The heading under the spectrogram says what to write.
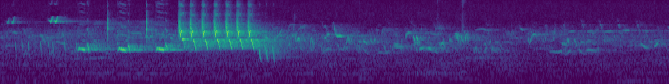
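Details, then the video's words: Thrush nightingale in powerful, varied song with unhurried strophes separated by pauses. Assorted whistles build into a loud, rapid rattle lasting under a second, then quieter trailing chirps. "Соловей поёт"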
